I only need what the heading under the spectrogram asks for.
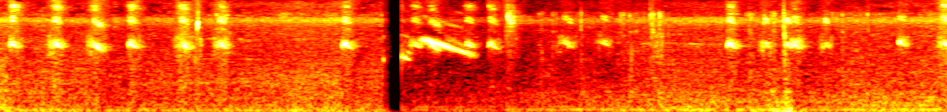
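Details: Green-winged saltator giving "judas" song meant to stimulate other saltators to sing: a run of quick high chips, then a clear falling whistled slur, then more scattered notes over a constant thin high tone.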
